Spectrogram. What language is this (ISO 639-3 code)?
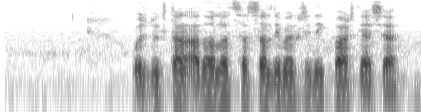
uzb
